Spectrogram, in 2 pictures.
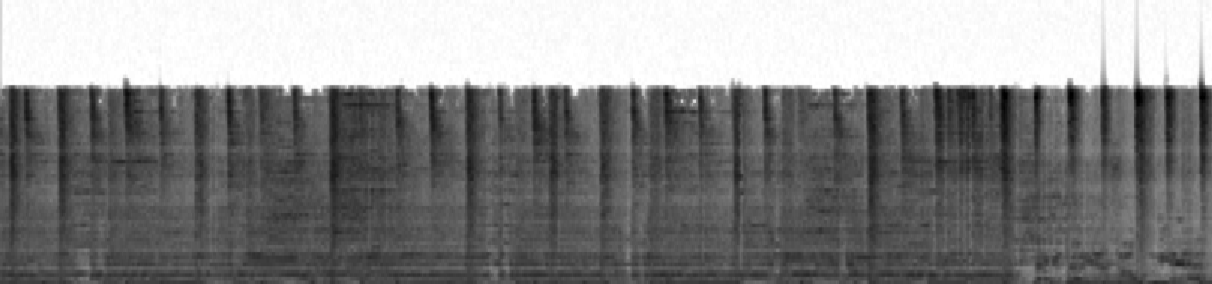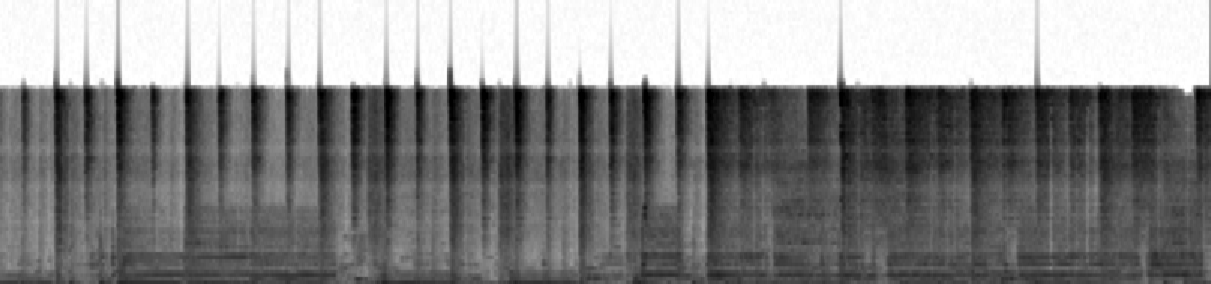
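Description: Rock band playing a song live, with guitar and drum kit going steadily throughout.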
